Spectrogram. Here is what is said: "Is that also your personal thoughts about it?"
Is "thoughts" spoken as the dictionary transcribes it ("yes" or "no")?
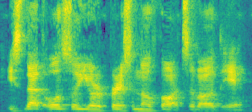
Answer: yes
